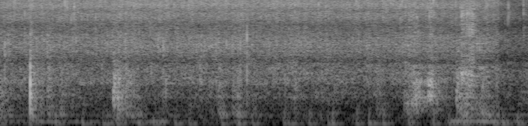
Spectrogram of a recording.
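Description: Pav bhaji with green garlic sizzles as it fries in a pan, with a steady crackle under several distinct scraping strokes of a spoon, close and moderately loud, with no one talking.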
